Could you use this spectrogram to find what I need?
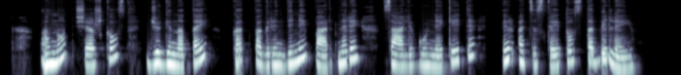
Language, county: Lithuanian, Marijampolė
